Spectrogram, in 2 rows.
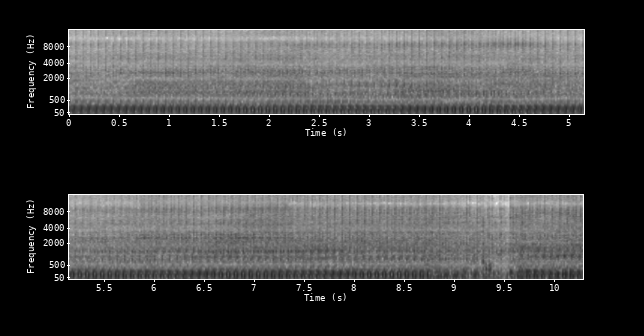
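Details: Toro TimeCutter 50-inch mower with Kawasaki FR691 engine: steady idle, then loud harsh clattering rattle once blades engage, first suspected as valves needing adjustment; found worn deck spindles, needing center and right-hand spindles.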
